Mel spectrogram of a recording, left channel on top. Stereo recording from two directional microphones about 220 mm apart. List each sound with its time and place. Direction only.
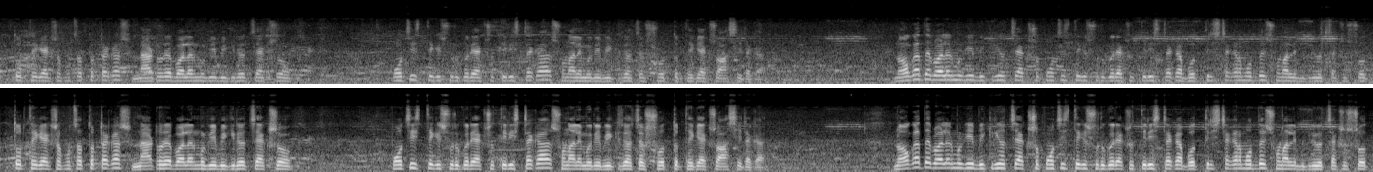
0.1 s a man's voice: 40° right (ahead or behind)
3.9 s a man's voice: 35° right (ahead or behind)
8.9 s a man's voice: 40° right (ahead or behind)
